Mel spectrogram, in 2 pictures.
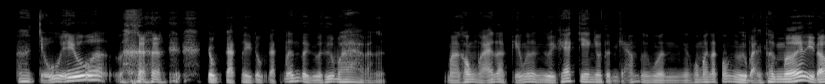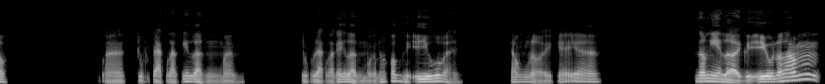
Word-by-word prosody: A, 140 +2 -2
chủ - - -1
yếu 185 +9 +8
á 210 -2 +3 0.3
là - - +2 0.5
trục - - +4
trặc - - 0
thì - - -2
trục - - -4
trặc - - -7
đến 145 +3 -1
từ - - +1
người 95 -1 -2
thứ 130 +3 0
3 115 -3 -3
bạn - - -12
ơi. - - -12 0.6
Mà 90 -1 -3
không 115 +3 -1
phải 105 +2 -2
là, 120 -4 -2
kiểu 90 - -4
là, 125 0 0
người 100 -3 -1
khác 145 +6 -1
chen 120 -2 -1
vô 110 - 0
tình 85 -4 -6
cảm 130 - -10
tụi 95 -2 -6
mình, 90 -2 -5
không 110 - -6
phải 115 +1 -3
là 120 - -2
có 125 - -2
người 110 -6 +1
bạn 90 - -4
thân 120 +3 -1
mới 135 +10 +8
gì - - +4
đâu. 120 +1 +4 1.0
Mà 95 -1 -4
trục - - -8
trặc - - -2
là - - -1
cái 130 +2 -3
lần 90 -8 -2
mà 85 -1 -6 0.7
trục - - -8
trặc 90 - -2
là 90 - -4
cái 115 - -1
lần 95 -9 0
mà 85 - -6
nó 115 - -5
có 155 - -1
người 105 -7 -4
yêu 125 +3 +3
á - - -3
bạn, 90 - -13 0.5
xong 115 0 -5
rồi 80 -6 -4
cái, 65 +2 -3
a, 65 -3 -2 0.9
nó 140 0 +3
nghe 135 -4 +3
lời 100 -5 +4
người 95 - -1
yêu 130 +2 +6
nó 140 - +4
lắm. 215 +3 +2
115 Hz, 260 wpm, -22 LUFS, 95-130 Hz, 1.0 s, yếu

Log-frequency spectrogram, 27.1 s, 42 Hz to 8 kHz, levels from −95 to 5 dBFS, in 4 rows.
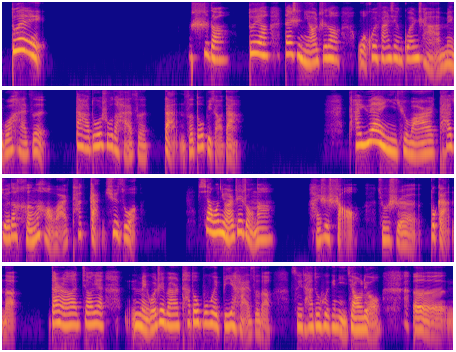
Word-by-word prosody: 对！ 375 - +7 2.2
是 315 -4 -2
的， 220 -3 +1 0.3
对 330 0 +5
呀， 295 -3 +6 0.2
但 315 0 +4
是 290 -2 +2
你 230 -6 +4
要 180 +1 0
知 245 +5 +1
道 230 -3 +2 0.2
我 180 - -2
会 255 +9 0
发 240 -1 -1
现 245 -3 -1
观 235 +2 0
察 180 - -5
美 155 +2 -3
国 165 +5 -3
孩 180 -6 -5
子， 165 0 -7 0.4
大 235 -5 0
多 240 +4 +2
数 250 -1 -2
的 200 - -2
孩 155 -4 -6
子 130 -4 -10 0.2
胆 - - 0
子 170 - -4
都 225 +5 -1
比 - - -3
较 - - -8
大。 - - -5 1.6
他 260 - 0
愿 285 -4 +7
意 175 -2 +1
去 170 +3 -5
玩， 150 +1 -1
他 235 - -3
觉 195 -5 0
得 215 - 0
很 170 -2 -1
好 230 - -2
玩 - - -5
儿， - - -7
他 235 - -7
敢 - - -1
去 265 -2 -1
做。 200 -3 -3 0.9
像 300 -4 +4
我 265 - +7
女 265 -2 +8
儿 185 -3 +4
这 280 +7 +1
种 220 -6 0
呢， 175 +1 -4 0.5
还 160 - -8
是 195 +4 -2
少， - - -3 0.3
就 175 -1 -5
是 130 -7 -4 0.2
不 - - +1
敢 - - -1
的。 - - -5 0.5
当 230 0 +4
然 210 -4 +3
了， 205 0 +1
教 210 +1 -1
练 215 -1 0 0.4
美 195 -7 +2
国 165 +4 +1
这 250 +6 +5
边 200 -4 +1
儿 195 - +1
他 225 +3 -6
都 240 0 +4
不 220 -2 -4
会 215 -3 +2
逼 190 +2 -1
孩 170 -8 -4
子 130 +2 -7
的， - - -8 0.3
所 190 - -6
以 - - -1
他 180 +1 -3
都 195 +1 +1
会 190 0 -1
跟 180 0 -3
你 155 - -1
交 155 +5 +3
流， 160 0 -1 0.5
呃， - - +1
205 Hz, 205 characters per minute, -24 LUFS, 170-245 Hz, 2.2 s, 女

